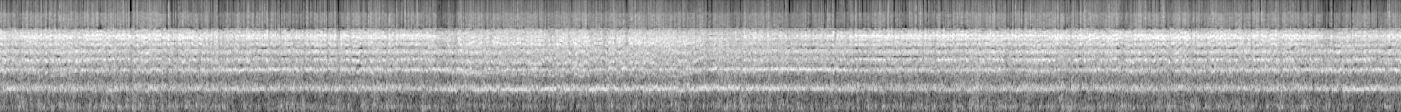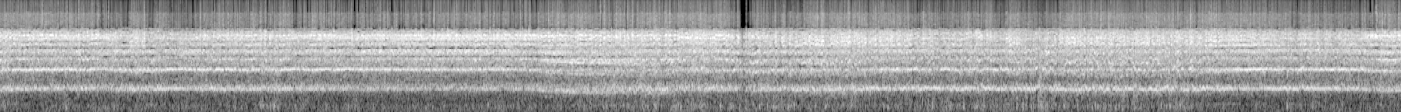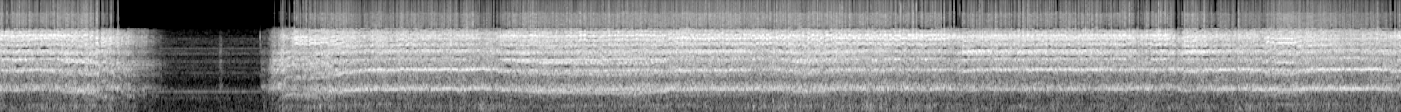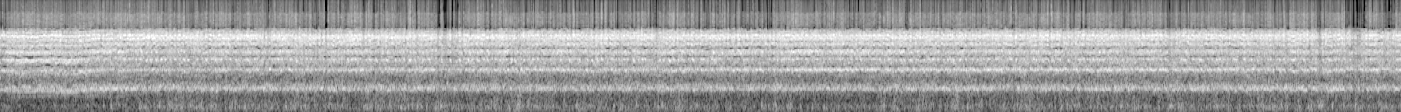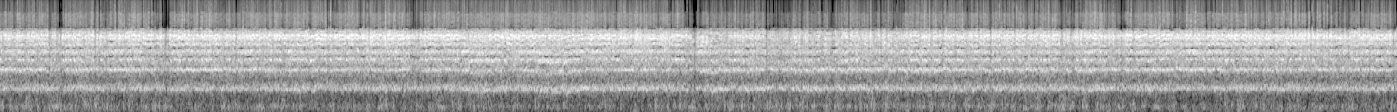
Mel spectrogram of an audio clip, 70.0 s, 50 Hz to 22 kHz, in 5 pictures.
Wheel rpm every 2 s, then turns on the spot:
230, 230, 220, 220, 230, 230, 230, 230, 230, 230, 220, 220, 220, 230, 160, 70, 220, 220, 230, 230, 220, 220, 230, 230, 230, 230, 230, 230, 230, 230, 230, 230, 230, 230, 240.
none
